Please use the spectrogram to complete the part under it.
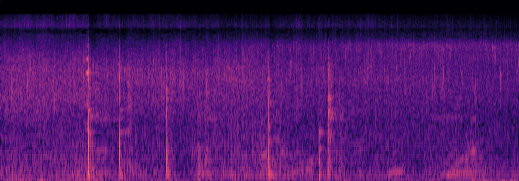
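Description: Garlic and onion sauté in a pan while cooking in bulk for a large outdoor event, a steady sizzle broken by sharp scrapes and clinks from a stirring utensil at irregular moments.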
